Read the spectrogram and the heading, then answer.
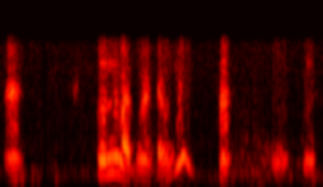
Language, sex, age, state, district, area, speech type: Bengali, female, 60+, West Bengal, Purulia, rural, conversation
